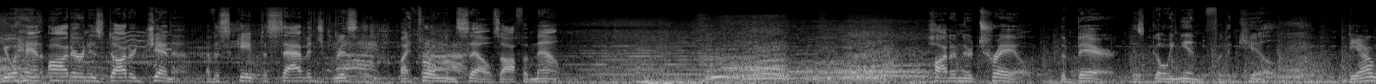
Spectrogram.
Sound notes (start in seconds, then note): 0.0 bear growling; 0.4 voiceover; 6.9 bear growling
